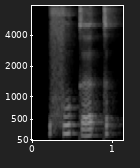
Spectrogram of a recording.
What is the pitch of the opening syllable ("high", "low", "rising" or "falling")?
rising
